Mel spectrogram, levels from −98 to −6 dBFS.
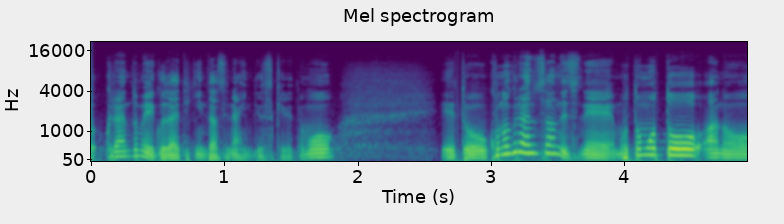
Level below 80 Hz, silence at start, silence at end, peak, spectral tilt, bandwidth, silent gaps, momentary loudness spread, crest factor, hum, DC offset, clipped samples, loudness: -52 dBFS; 0 s; 0 s; -10 dBFS; -7.5 dB/octave; 14 kHz; none; 14 LU; 18 dB; none; under 0.1%; under 0.1%; -26 LUFS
